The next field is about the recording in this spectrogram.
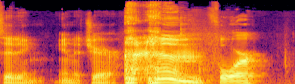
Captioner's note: clears throat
